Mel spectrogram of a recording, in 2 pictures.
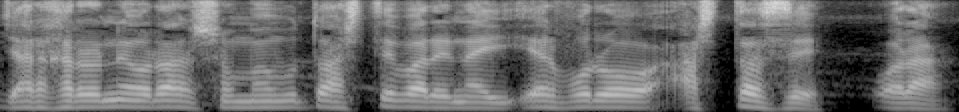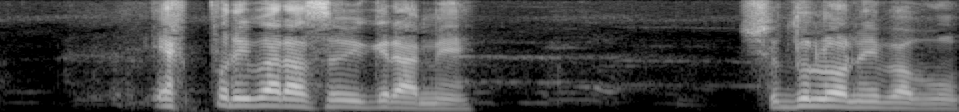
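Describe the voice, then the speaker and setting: A fairly high-pitched man's voice with fairly even intonation, dry and close with no echo. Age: 50s. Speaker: local resident making a grievance. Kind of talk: interview testimony.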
